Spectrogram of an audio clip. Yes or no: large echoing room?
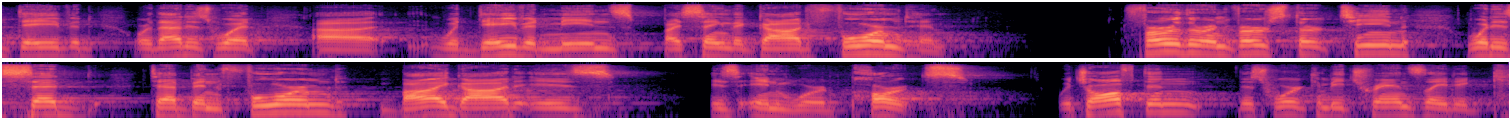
yes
